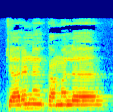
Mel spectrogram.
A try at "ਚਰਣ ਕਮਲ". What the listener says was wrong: ਨਾਣਾ ਲਾ ਕੇ ਚਾਰਣ ਕਮਲ।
